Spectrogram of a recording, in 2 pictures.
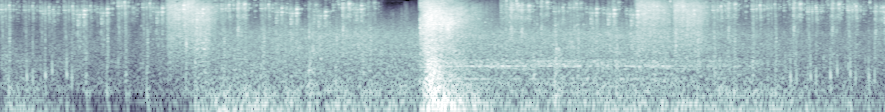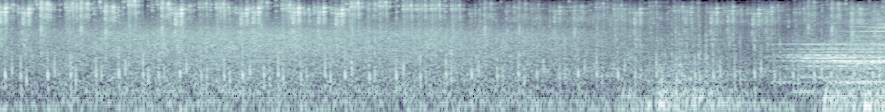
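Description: Armoured footsteps clank steadily on stone and leaves.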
